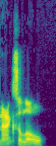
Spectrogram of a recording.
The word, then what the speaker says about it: axolotl: I think I said it right. An axolotl? Yeah, it sounds right.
